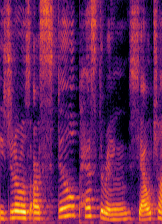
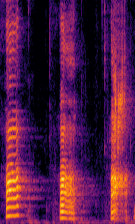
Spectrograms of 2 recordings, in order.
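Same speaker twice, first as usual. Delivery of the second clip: triumphant laugh; 3 semitones higher, 4 dB louder, slower than usual. Real, not acted. Reader gloating as the schemer gets barred from the palace. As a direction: crow over the bad guy getting caught. Gloating over a villain's downfall.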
